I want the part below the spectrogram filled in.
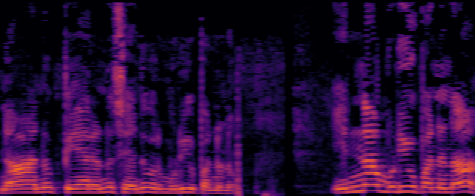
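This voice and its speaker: At a fairly slow pace, a woman talks in an extremely high pitch. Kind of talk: comic village bickering. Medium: fan dub. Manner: boastful, scolding, sly.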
